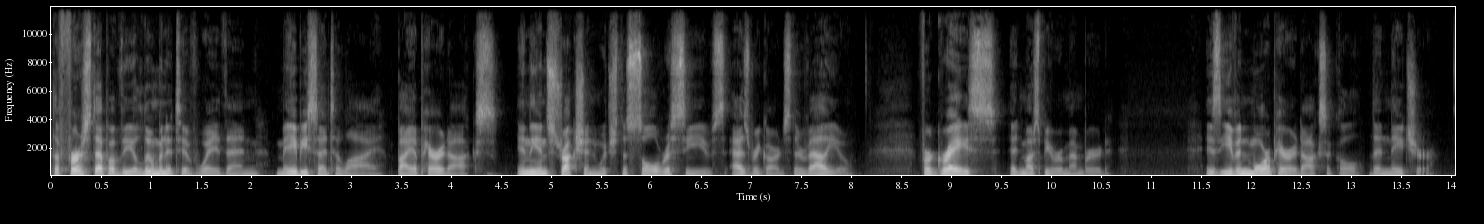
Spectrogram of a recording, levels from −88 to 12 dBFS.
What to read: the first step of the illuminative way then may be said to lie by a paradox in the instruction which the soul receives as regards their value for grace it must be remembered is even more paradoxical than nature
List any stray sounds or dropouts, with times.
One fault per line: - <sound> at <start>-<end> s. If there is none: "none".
none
